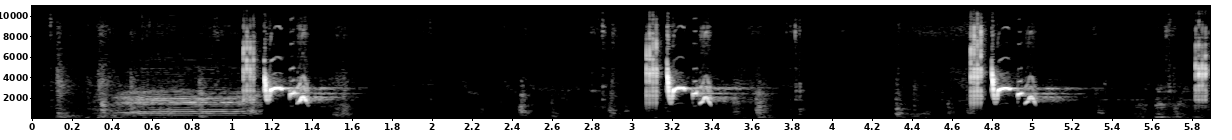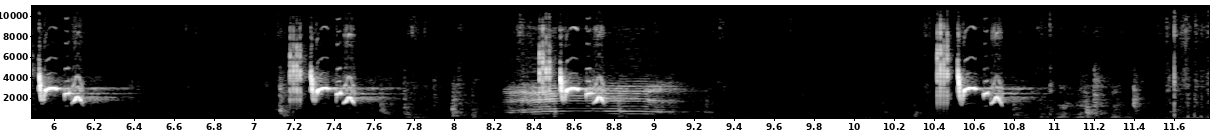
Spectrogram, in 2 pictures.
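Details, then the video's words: Lure call of a male bar-winged prinia, calling insistently: seven bright, clipped bursts dropping in pitch, spaced one to two seconds apart, with a bleat-like harmonic sound at the start and again midway. "Suara PIKAT prenjak kepala merah jantan GACOR NGOTOT"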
